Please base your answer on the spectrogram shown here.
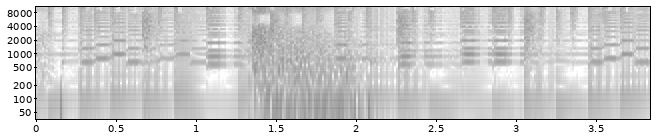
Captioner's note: thud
